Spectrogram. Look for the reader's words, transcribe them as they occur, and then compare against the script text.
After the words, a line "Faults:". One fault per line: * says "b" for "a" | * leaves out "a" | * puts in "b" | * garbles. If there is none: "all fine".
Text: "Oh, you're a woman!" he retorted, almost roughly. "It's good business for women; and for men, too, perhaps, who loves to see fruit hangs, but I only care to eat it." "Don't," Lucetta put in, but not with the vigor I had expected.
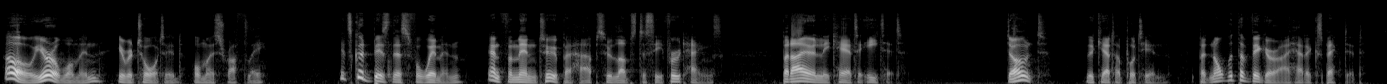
"Oh, you're a woman!" he retorted, almost roughly. "It's good business for women; and for men, too, perhaps, who loves to see fruit hangs, but I only care to eat it." "Don't," Lucetta put in, but not with the vigor I had expected.
Faults:
all fine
